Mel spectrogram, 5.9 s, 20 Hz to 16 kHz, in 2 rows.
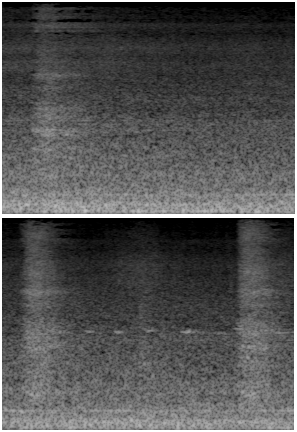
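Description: Seibu 2000 series electric train standing at a platform, its equipment giving a steady low hum, with three short air hisses about two and a half seconds apart.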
